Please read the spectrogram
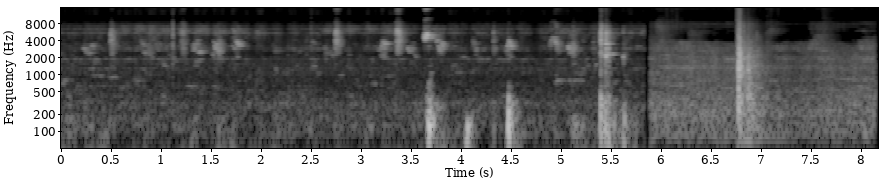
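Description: Small birds chirping over and over, with a few low knocks around the middle. Then the background changes abruptly and a meat cleaver gives one loud, sharp chop into a cabbage on a wooden cutting board, a little before the end.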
